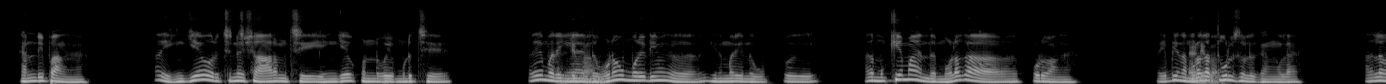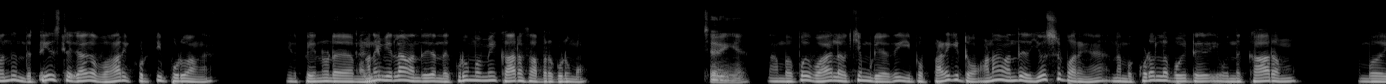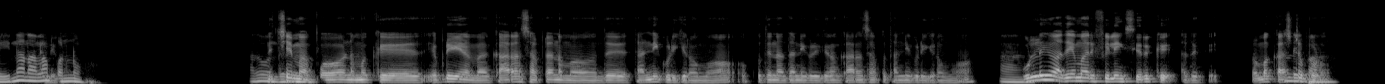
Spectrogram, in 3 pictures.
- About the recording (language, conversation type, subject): Tamil, podcast, உணவில் சிறிய மாற்றங்கள் எப்படி வாழ்க்கையை பாதிக்க முடியும்?
- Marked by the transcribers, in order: other noise; "மிளகாய்" said as "முளகாய்"; "மிளகாய்" said as "முளகாய்"; in English: "ஃபீலிங்ஸ்"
